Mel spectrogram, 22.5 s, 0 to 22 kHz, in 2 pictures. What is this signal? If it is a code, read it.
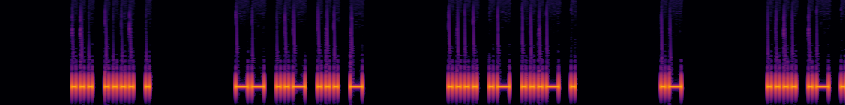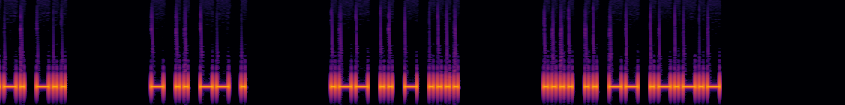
Morse code, heard as a keyed tone, about 22 wpm, 700 Hz. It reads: SHE MUST HAVE A HARD TIME WITH HIM.
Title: 3x Word-Spacing - Sentences from Top 300 Words - 22wpm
